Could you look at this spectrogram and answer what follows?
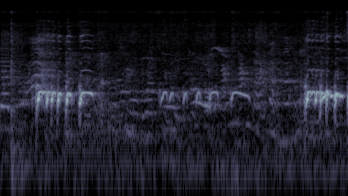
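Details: Energetic zebra dove song: three short runs of fast, bubbling coos on a steady low pitch, the middle run softer and more drawn out than the others.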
